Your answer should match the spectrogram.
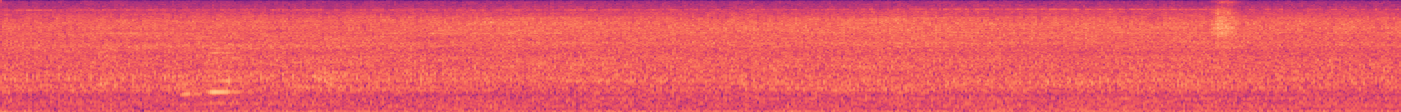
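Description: Steady hiss of small hail and rain falling, over a low rumble from idling emergency vehicles and traffic.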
